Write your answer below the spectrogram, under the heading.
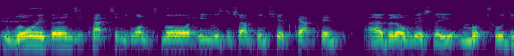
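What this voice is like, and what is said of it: Usual voice. Nothing is said of it.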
